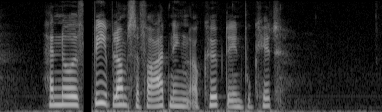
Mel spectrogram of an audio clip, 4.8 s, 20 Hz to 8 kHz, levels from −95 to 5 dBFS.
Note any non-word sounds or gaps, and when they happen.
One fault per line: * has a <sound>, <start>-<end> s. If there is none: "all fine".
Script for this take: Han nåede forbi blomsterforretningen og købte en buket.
* has a dropout, 1.0-1.2 s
